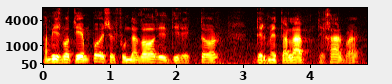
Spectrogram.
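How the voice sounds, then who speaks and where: A man's voice: medium pitch, flat delivery, unhurried, a little hiss or hum. A man giving an admiring formal introduction of a guest speaker at a university event, with a few restarts. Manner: warm, admiring, with small restarts and fillers.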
